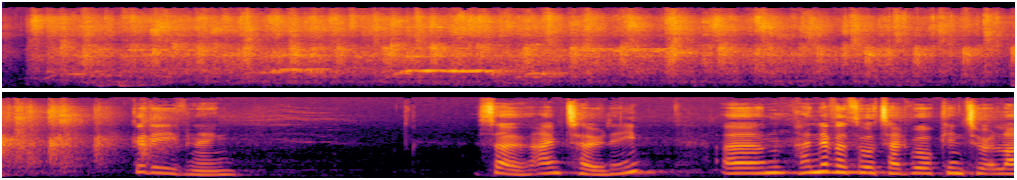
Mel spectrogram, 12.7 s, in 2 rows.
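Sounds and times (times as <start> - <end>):
audience applause welcoming an author at a library reading: 0.0 - 7.1
speech: 7.2 - 7.9, 9.4 - 12.6.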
